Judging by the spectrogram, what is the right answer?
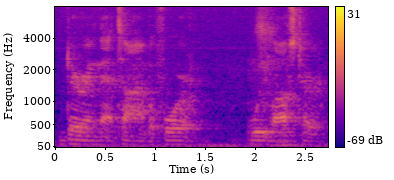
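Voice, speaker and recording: Man talking real earnest and reflective, lowish voice, sounds far off in a roomy space. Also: level tone, unhurried, background noise. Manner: earnest, reflective, laughs softly. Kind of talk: casual heartfelt conversation. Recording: roomy sound from a distant mic.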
